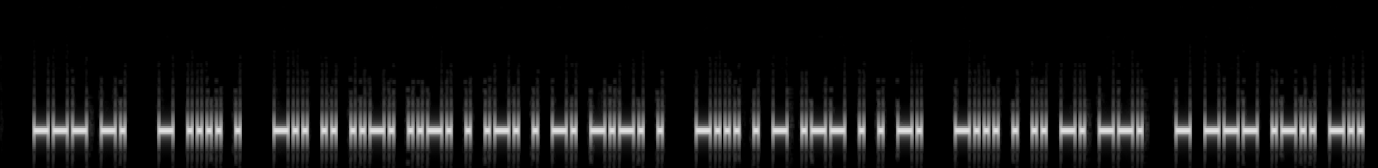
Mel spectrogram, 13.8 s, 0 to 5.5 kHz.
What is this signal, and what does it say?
Morse code, heard as a keyed tone, about 25 wpm, 600 Hz. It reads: ON THE DIFFERENCE BETWEEN BEING TOLD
